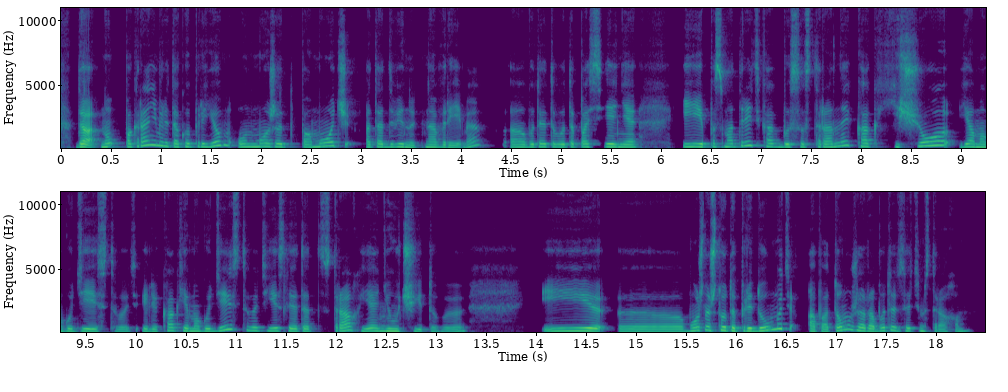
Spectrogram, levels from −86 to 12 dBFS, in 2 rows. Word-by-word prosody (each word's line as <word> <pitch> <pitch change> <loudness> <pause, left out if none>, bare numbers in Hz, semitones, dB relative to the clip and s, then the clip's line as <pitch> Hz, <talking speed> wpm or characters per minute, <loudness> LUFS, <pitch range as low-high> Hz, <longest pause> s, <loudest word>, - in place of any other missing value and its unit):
Да, 220 -1 +7
ну, 235 +4 +2
по 240 -2 -2
крайней 320 +8 +1
мере, 285 -4 +1
такой 230 0 0
прием, 265 +9 0
он 225 0 +1
может 225 -2 -1
помочь 255 - -1 0.2
отодвинуть 210 - -1
на 195 0 +1
время, 185 - -3 0.3
а, 200 0 -1
вот 210 +2 -2
это 220 -1 0
вот 210 +1 0
опасение 220 -2 +1 0.4
и 225 0 +3
посмотреть 235 +8 -2
как 240 -6 -2
бы 210 - +3
со 210 0 -3
стороны, 220 +9 -1
как 250 -5 -2
еще 280 +10 +1
я 220 +3 +1
могу 200 -2 0
действовать 175 -3 -3
или 175 -2 -2
как 240 +6 -4
я 210 - +2
могу 195 0 +1
действовать, 245 - -2
если 215 -1 0
этот 185 -1 -2
страх 230 +1 -1
я 205 +3 +2
не 200 0 +2
учитываю. 160 -2 -2 0.7
И, 215 0 +4
э, 180 0 -1
можно 245 +8 +1
что-то 245 -2 +5
придумать, 230 - +3 0.2
а 185 - +1
потом 185 - 0
уже 265 -7 +2
работать 225 +5 +1
с 215 - -15
этим 210 -1 -1
страхом. 180 +2 -9
215 Hz, 170 wpm, -24 LUFS, 195-240 Hz, 0.7 s, Да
